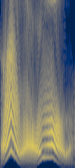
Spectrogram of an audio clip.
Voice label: irritated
